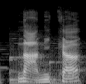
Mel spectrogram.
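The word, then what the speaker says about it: 何か: Uh so uh nanika usually you'll find still accent on the n should be on the first syllable with yeah we've seen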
